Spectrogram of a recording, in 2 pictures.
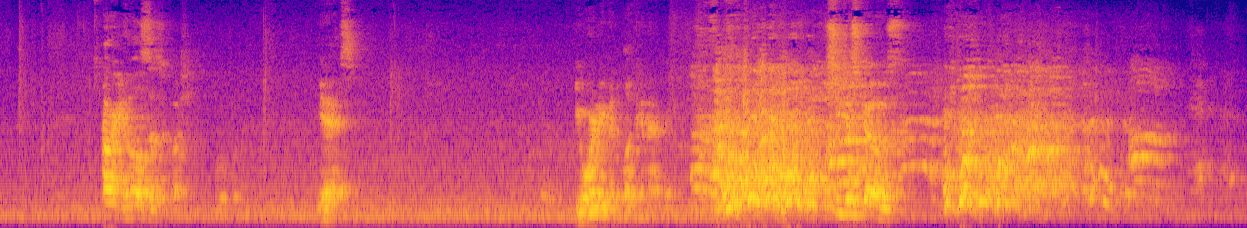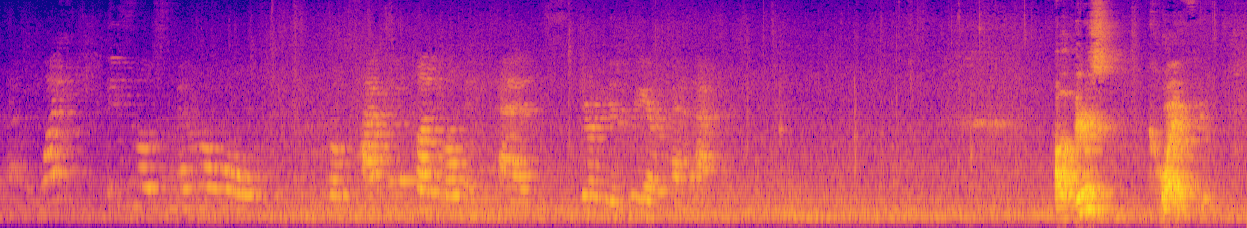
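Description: A man speaks into a microphone over a loudspeaker, in a large room, in a lively way.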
